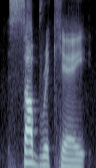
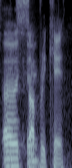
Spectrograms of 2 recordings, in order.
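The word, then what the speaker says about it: sobriquet: and the people in general M his what subri s o b r i q u e t that's how it is pronounced oh and I I I know that's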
